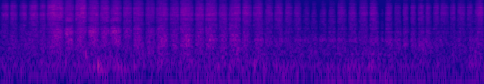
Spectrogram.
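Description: A pencil rubs back and forth on a paper sketchbook page, shading the lower counter area of a drawing. Quick, fairly steady strokes make a soft, bright scratching hiss that pulses with each pass and has almost no low end.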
